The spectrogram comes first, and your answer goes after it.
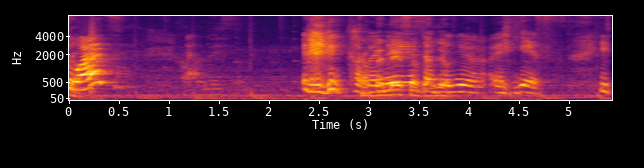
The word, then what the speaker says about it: Cabernet Sauvignon: Savanio Cabernet. Yeah, we have somebody who can pronounce it proper. It's French. Me, I'm Tumbuka. It's what? Cabernet Sauvignon.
